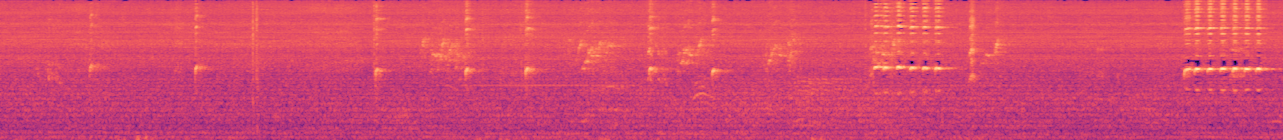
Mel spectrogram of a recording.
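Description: Songbirds chirping: scattered short chirps, and twice a loud, fast run of about eight identical notes, about eleven seconds in and again near the end.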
